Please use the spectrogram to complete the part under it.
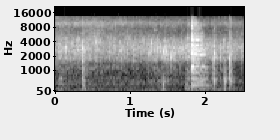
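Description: Green chillies and black cumin seeds fry in hot oil with a steady, bright sizzling hiss, a few louder spits and crackles breaking through near the end.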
